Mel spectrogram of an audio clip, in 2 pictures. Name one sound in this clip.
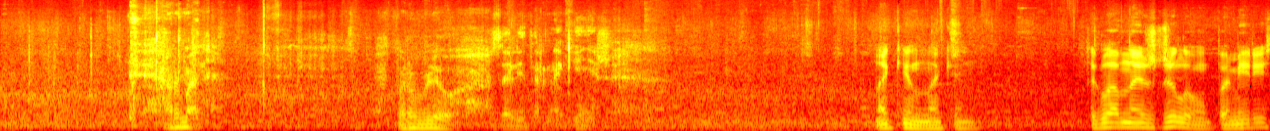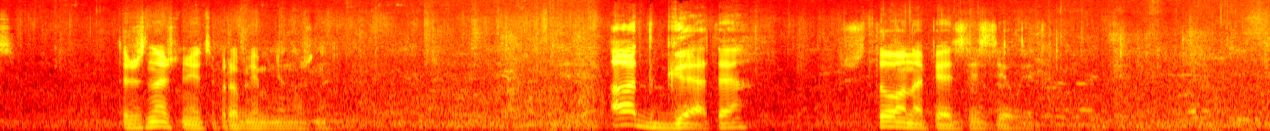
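Another man answers calmly close by.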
